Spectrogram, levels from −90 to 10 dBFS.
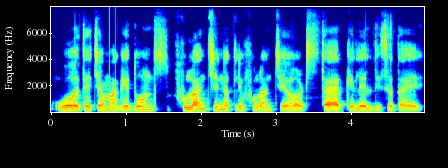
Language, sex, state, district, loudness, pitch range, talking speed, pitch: Marathi, male, Maharashtra, Dhule, -17 LUFS, 120-125 Hz, 145 wpm, 120 Hz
